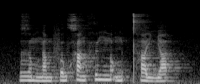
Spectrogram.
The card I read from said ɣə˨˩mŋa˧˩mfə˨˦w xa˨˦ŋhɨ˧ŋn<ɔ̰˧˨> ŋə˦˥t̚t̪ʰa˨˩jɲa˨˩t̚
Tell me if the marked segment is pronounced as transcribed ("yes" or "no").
yes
